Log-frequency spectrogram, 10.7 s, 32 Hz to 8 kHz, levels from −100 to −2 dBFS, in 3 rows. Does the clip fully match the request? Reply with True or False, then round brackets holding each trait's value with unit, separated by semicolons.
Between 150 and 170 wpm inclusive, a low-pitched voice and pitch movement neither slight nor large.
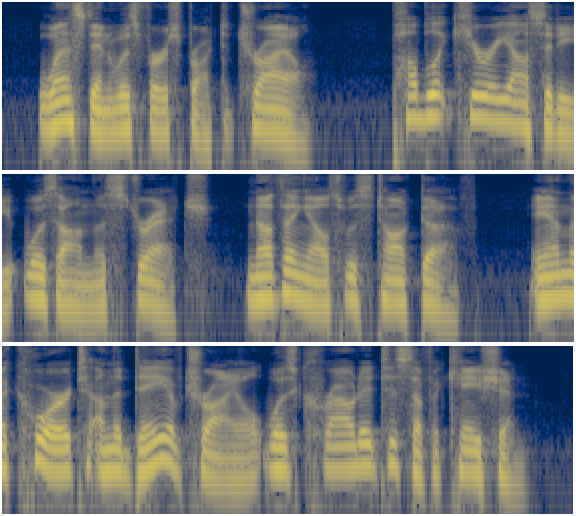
True (160 wpm; 130 Hz; 4.4 semitones)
